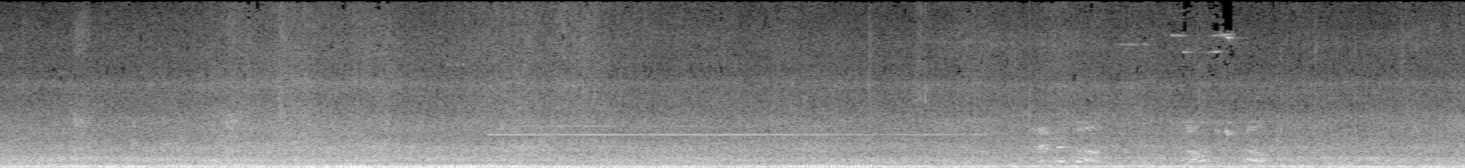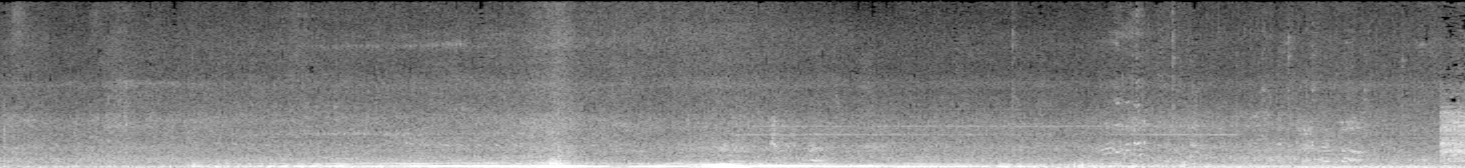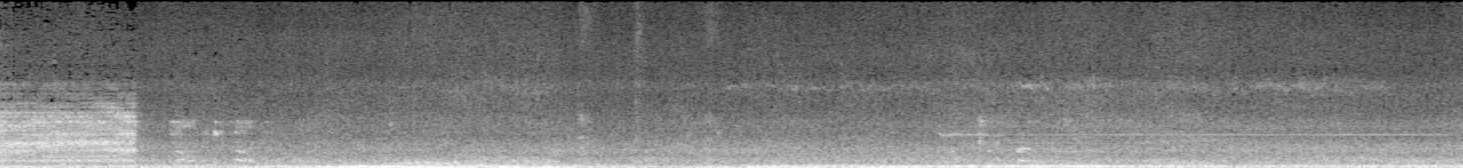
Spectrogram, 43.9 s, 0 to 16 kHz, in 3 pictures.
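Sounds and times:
vehicle engine humming: 0.0s - 43.9s
vehicle engine running: 22.4s - 31.1s.

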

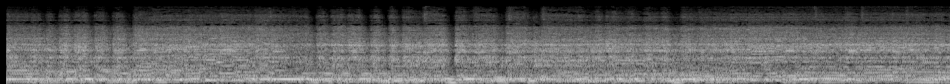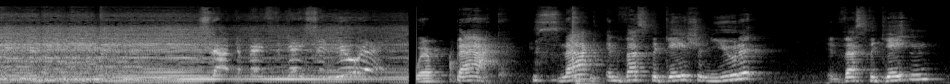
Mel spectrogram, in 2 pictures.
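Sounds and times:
electric guitar music: 0.1s - 13.6s.

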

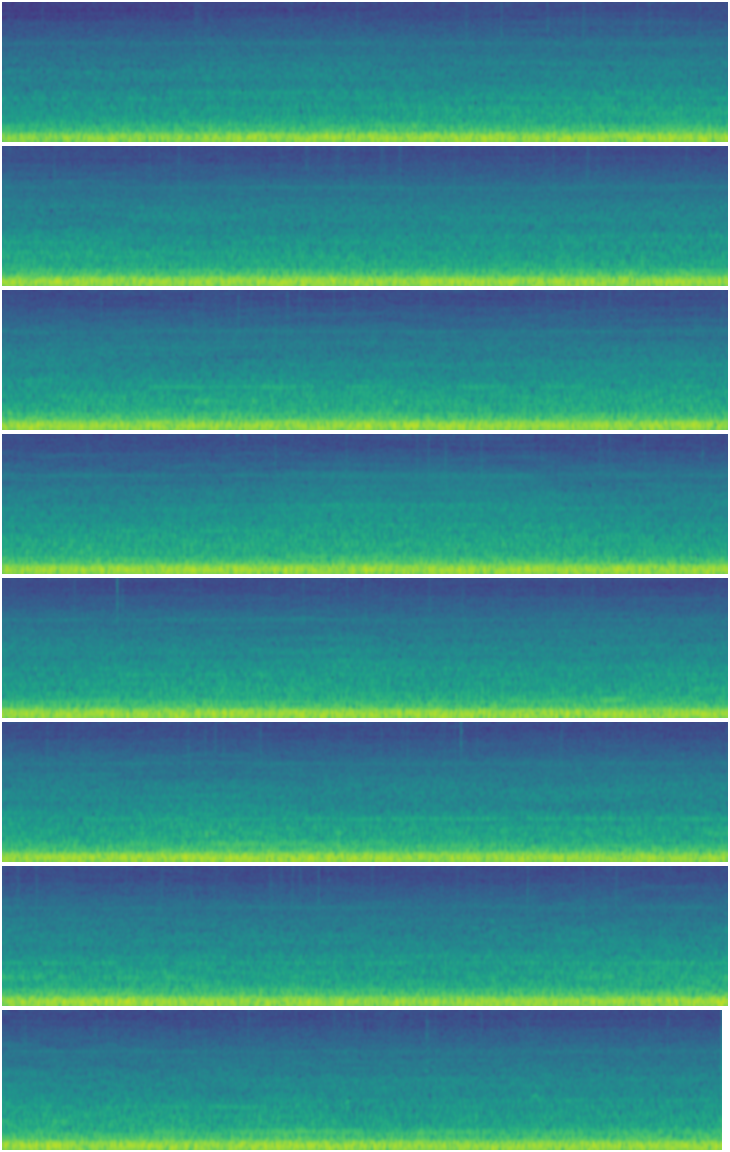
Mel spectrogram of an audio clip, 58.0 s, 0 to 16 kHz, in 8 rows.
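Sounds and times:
faint steady whine: 0.0s - 58.0s
jet engine cabin rumble: 0.0s - 58.0s.

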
